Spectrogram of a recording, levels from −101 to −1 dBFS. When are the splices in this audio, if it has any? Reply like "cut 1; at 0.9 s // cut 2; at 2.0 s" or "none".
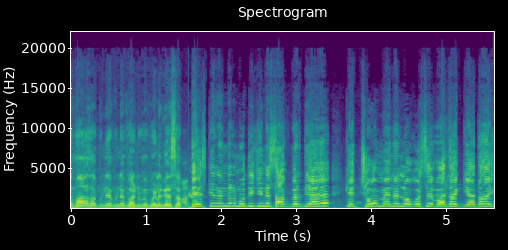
cut 1; at 1.5 s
